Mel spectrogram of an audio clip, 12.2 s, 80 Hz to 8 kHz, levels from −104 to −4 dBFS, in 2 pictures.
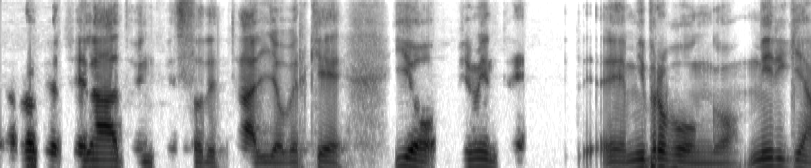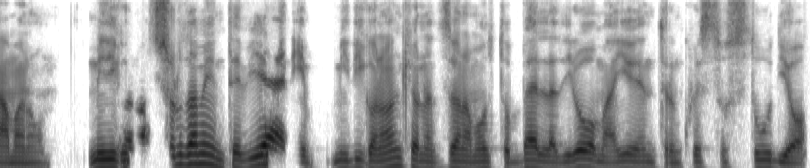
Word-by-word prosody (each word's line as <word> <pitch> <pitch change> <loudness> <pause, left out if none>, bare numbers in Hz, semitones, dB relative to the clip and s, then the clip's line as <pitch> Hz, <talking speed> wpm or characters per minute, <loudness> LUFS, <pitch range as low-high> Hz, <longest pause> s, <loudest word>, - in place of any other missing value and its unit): era - - -5
proprio - - +5
celato 120 -2 +6
in 100 - -4
questo 100 - 0
dettaglio, 100 0 +1
perché 100 0 -2 0.3
io - - +6
ovviamente, 125 -3 -2 0.4
ehm, 100 0 -4
mi 120 +2 +3
propongo, 95 -7 +2
mi 125 +3 +3
richiamano, 95 -8 -3 0.3
mi 120 - 0
dicono: 115 -2 -1
"Assolutamente 160 -6 -1
vieni", 135 -6 0
mi 115 0 -8
dicono 115 -1 -4
anche 135 +2 -4
una 105 -3 -6
zona 105 +1 -4
molto 105 -1 -8
bella 105 0 -4
di 100 +2 -8
Roma, 115 -7 -2
io 110 +2 -6
entro 105 -1 -11
in 95 - -11
questo 105 +2 -7
studio, 105 -3 -5
110 Hz, 160 wpm, -21 LUFS, 100-120 Hz, 0.4 s, celato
